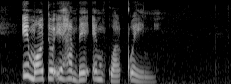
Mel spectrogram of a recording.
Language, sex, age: Zulu, female, 25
